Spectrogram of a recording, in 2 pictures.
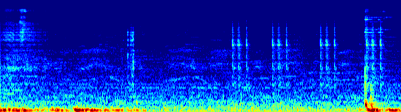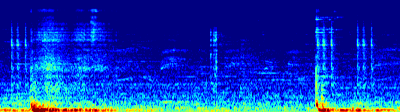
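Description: Video slot machine playing two spins, one about halfway through and one near the end, each opening with a low thump and a burst of reel-spin sound effects. The machine's music and casino background noise run underneath.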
